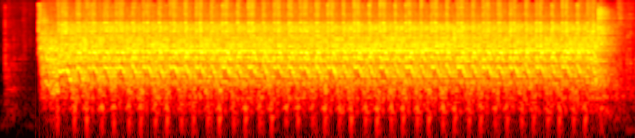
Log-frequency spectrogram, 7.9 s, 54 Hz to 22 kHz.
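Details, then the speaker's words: 1968 Harley-Davidson generator Shovelhead, electric start, fuel confirmed by smell, fuel off with some choke; starter spins engine at even fast rhythm for seven seconds, never fires; no spark, dead ignition coil. "Alright, so when it's doing this, you want to check it's got spark. So the two things you're going to need is fuel and spark."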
